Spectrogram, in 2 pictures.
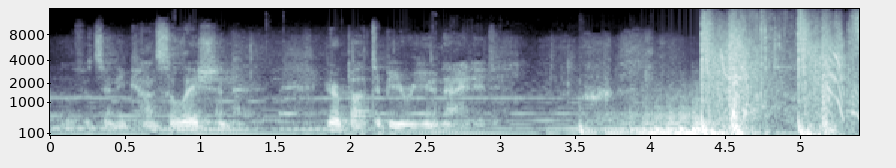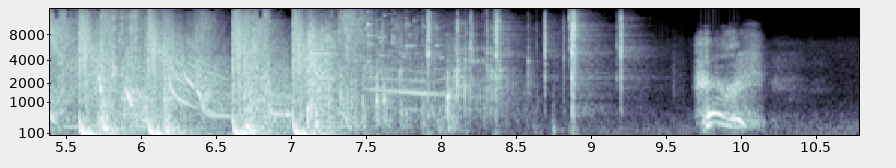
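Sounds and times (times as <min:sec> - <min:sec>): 
speech: 0:00.2 - 0:04.5
heavy impacts: 0:03.9 - 0:07.7
gunfire in a film shootout: 0:04.4 - 0:08.1
shattering: 0:04.4 - 0:09.4.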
